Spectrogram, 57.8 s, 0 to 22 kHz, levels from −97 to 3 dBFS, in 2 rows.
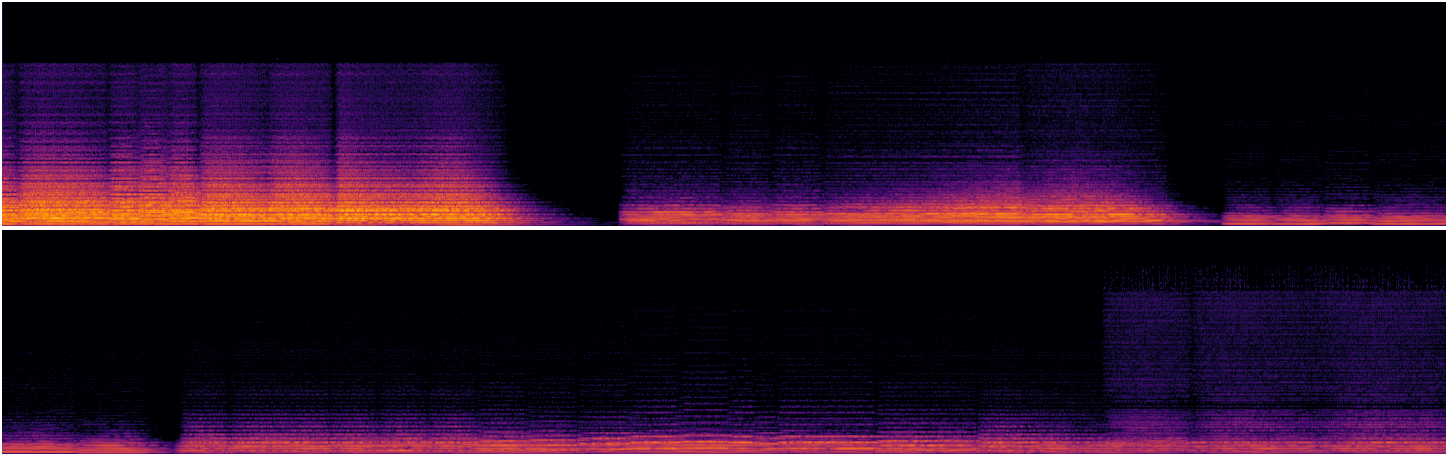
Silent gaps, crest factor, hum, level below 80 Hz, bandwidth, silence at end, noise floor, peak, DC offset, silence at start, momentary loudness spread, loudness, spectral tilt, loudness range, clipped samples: none; 22 dB; none; -86 dBFS; 10 kHz; 0 s; -84 dBFS; -2 dBFS; under 0.1%; 0 s; 25 LU; -18 LUFS; -2.5 dB/octave; 25 LU; under 0.1%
